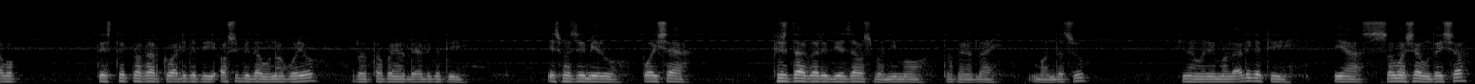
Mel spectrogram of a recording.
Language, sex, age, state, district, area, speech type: Nepali, male, 45-60, West Bengal, Kalimpong, rural, spontaneous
